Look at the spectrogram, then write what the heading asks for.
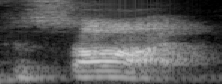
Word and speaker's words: facade: Apparently it's pronounced facade.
